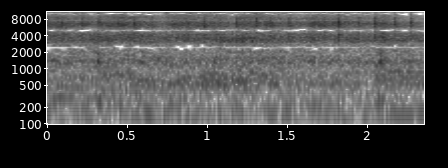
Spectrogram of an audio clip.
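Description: Thrash metal band playing live at full volume: distorted electric guitars, bass and drums merged into one dense, continuous wall of sound.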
